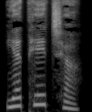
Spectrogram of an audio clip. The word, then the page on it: ಯಥೇಚ್ಛ: yathēccha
